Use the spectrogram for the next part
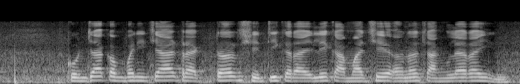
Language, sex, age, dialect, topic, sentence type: Marathi, male, 25-30, Varhadi, agriculture, question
